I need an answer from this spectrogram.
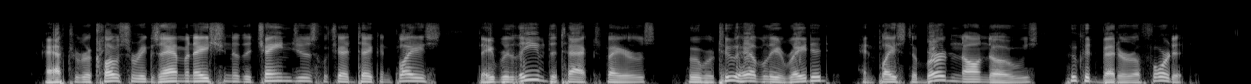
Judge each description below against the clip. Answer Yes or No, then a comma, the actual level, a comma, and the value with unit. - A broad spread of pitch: Yes, wide, 5.9 semitones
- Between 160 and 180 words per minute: No, average, 150 wpm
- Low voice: Yes, low, 120 Hz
